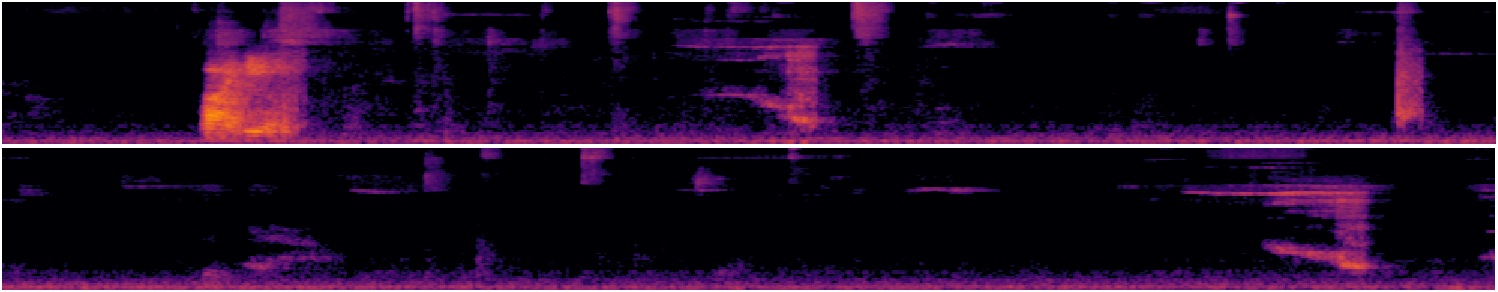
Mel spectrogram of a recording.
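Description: A man speaks to a dog in short, upbeat words, close by.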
